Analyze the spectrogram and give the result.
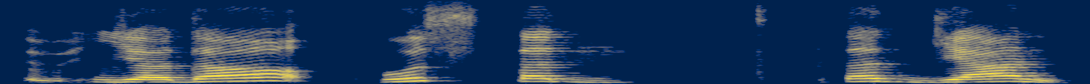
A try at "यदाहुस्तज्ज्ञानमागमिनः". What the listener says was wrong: तज्ज्ञान, हाँ, वो बोलने में तज ज्ञान बोलोगे तो नहीं बोल पाओगे। उसको सही बोलना पड़ेगा। असल में वो ज्ञ नहीं होता है, वो ज्ञ होता है। इसके संबंध में चर्चा भी की थी अपन ने।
